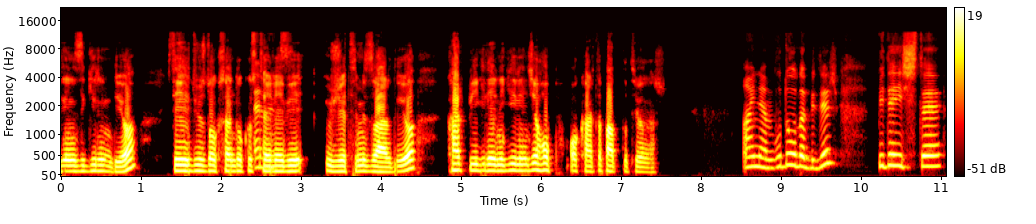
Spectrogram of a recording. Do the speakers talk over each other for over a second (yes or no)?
no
